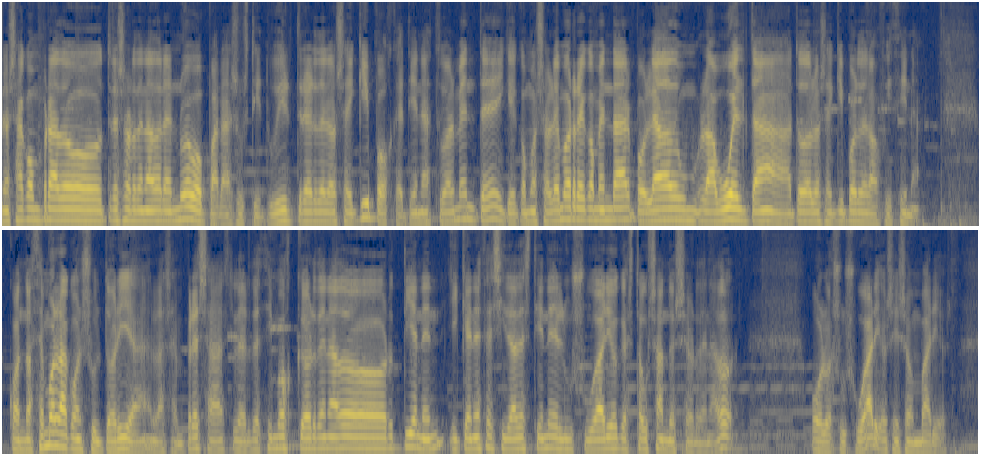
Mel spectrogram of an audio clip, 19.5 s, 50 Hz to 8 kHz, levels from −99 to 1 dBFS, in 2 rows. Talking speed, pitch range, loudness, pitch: 190 wpm, 120-145 Hz, -21 LUFS, 130 Hz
